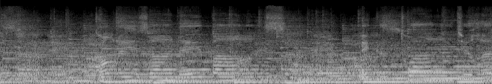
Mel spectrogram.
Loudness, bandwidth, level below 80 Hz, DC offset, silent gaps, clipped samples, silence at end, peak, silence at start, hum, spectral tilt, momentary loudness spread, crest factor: -18 LUFS; 16.5 kHz; -34 dBFS; under 0.1%; none; under 0.1%; 0 s; -4 dBFS; 0 s; none; -6 dB/octave; 4 LU; 12 dB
